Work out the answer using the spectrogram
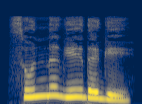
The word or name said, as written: ಸೊನ್ನಗೇದಗೆ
